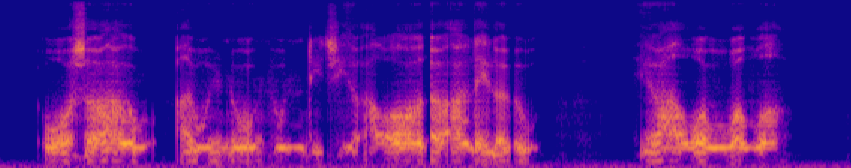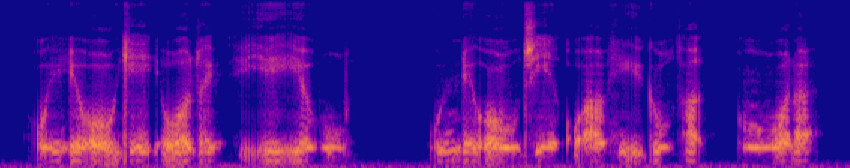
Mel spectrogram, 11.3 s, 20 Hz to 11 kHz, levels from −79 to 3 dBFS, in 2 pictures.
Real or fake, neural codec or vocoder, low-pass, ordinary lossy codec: fake; autoencoder, 22.05 kHz, a latent of 192 numbers a frame, VITS, trained on many speakers; none; none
